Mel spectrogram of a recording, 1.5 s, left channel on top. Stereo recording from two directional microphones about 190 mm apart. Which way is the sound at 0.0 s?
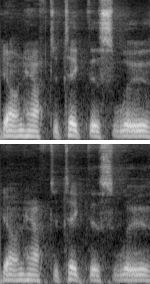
35° left (ahead or behind).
